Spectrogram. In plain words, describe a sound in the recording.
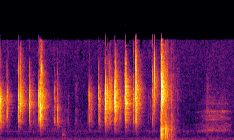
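Dice rattle and clatter into a tray.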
